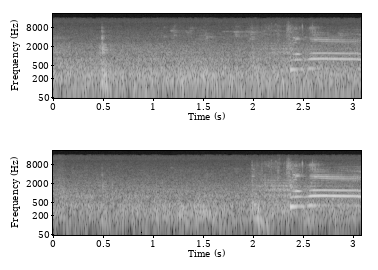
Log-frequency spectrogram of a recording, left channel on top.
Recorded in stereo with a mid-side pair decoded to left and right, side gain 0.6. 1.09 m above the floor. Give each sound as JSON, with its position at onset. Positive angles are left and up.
{"t": 0.0, "sound": "a vehicle", "azimuth_deg": 50}
{"t": 2.0, "sound": "a shout", "azimuth_deg": -30}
